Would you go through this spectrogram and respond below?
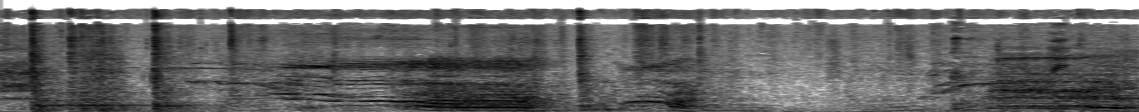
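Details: Giant cattle at Bintang Tani Farm being unloaded from a truck; a long, deep, harmonic moo swells in the middle, with shorter lowing before and after, over music, clapping and people talking.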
